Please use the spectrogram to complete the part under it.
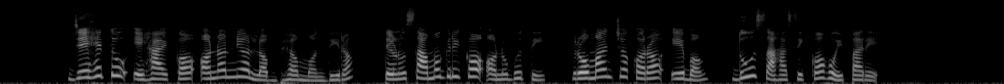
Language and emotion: Odia, neutral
